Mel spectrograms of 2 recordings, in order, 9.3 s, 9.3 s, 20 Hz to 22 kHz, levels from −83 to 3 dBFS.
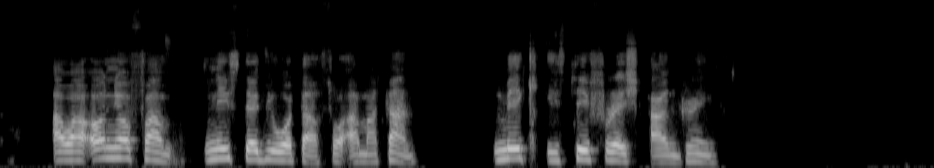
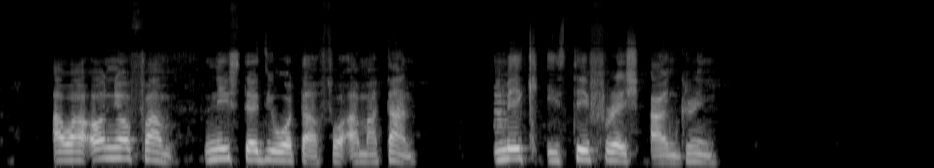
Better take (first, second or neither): second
